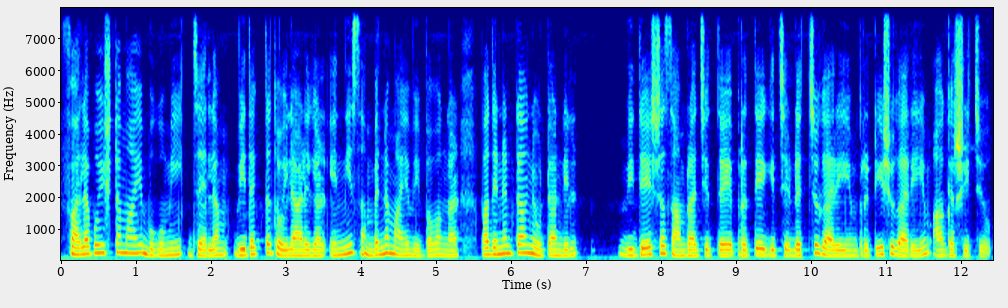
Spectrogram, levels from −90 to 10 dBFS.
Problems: low volume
